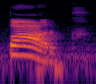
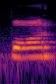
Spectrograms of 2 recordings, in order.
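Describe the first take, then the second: First: The vowel is an open 'ah' sound. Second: The vowel is a rounded 'aw' sound. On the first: The speaker calls it right. "तो क्या पढ़ेंगे हम इसे" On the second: The speaker calls it wrong. "ऑ पढ़ते हैं, तो हम इसे पॉर्क नहीं पढ़ेंगे"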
